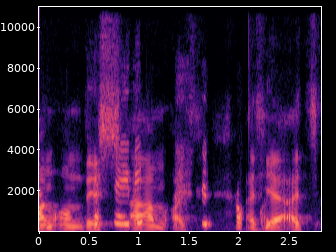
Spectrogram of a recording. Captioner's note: laughs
